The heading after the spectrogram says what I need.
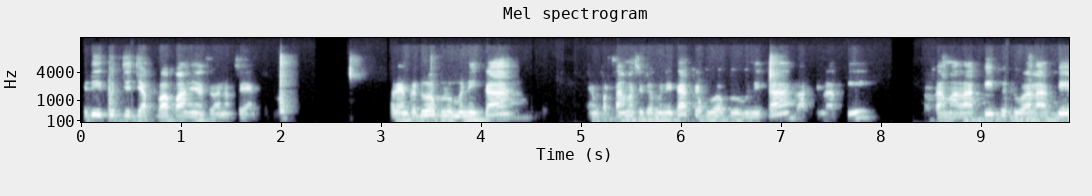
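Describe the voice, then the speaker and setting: This civil service trainer in his fifties rambles casually through his self-introduction in an online coaching session. His voice sits at a medium pitch, and the lo-fi video call recording has a noisy background.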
